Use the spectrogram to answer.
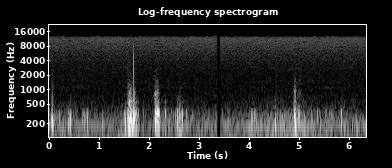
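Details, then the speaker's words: Normal bowel sounds, heard with the stethoscope diaphragm placed lightly on the right lower quadrant near the ileocecal valve: soft, irregular gurgles and clicks showing ordinary gut activity. "Begin by placing the stethoscopes diaphragm lightly on the right lower quadrant because the ilocal valve is in this quadrant valve sounds are usually audible here"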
